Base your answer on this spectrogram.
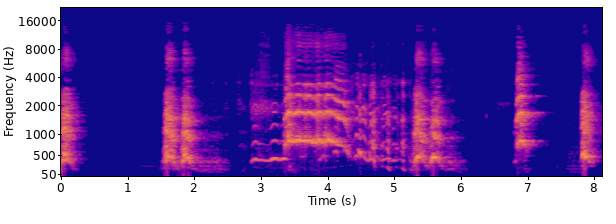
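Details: Doberman dog giving sharp barks, then a long drawn-out whining howl with clear stacked tones that wavers and falls, followed by a few more short barks with pauses between.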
